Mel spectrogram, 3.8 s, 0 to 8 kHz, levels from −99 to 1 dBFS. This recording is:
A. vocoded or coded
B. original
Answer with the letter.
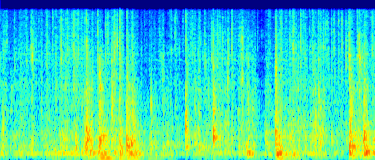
A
